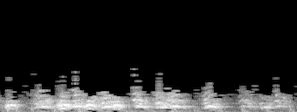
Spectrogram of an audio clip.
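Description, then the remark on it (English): Sled dogs bark and yip excitedly in a rapid run of overlapping bursts as they are started to pull a sled, fairly loud, with no voices over them. “Now get the dog started, quick.”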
